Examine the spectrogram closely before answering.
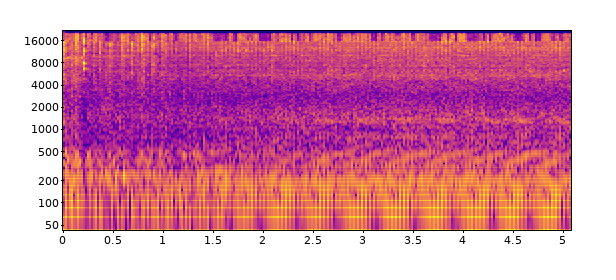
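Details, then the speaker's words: Modified hot-bulb semi-diesel lawnmower single, warmed up, running on pure diesel with stack removed and a normal spark plug fitted; steady even putter, runs smoothly. "Hell yeah, it runs a lot better with the spark plug. So yes, a gasoline engine will run on diesel fuel with a normal spark plug, but the engine has to be hot for it to start."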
